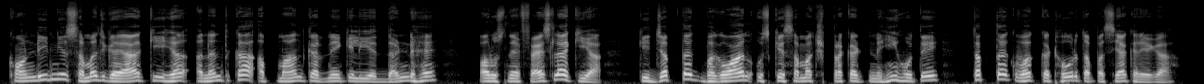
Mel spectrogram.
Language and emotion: Hindi, neutral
